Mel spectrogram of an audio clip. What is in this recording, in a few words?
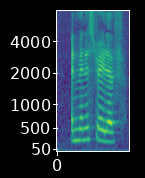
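"administrative", US English; pronunciations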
